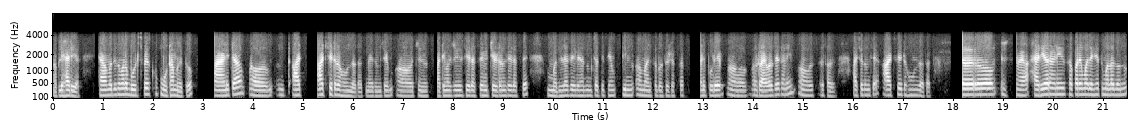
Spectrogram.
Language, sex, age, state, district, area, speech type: Marathi, male, 18-30, Maharashtra, Raigad, rural, conversation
